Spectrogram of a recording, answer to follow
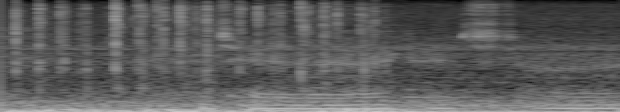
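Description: Typing on a computer keyboard: a rapid run of keystrokes as a short phrase is typed.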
